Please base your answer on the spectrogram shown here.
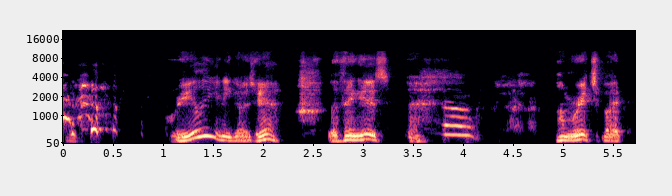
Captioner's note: laughter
